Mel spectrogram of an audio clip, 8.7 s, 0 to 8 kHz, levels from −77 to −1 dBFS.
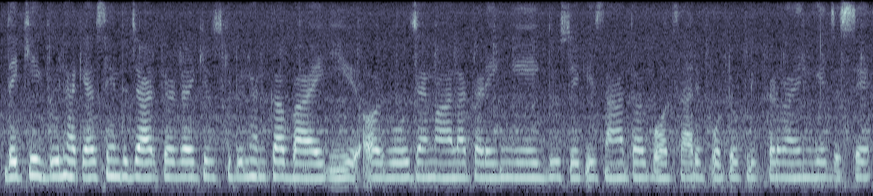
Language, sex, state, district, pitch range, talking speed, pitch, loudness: Hindi, female, Bihar, West Champaran, 190-195 Hz, 170 wpm, 190 Hz, -17 LUFS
